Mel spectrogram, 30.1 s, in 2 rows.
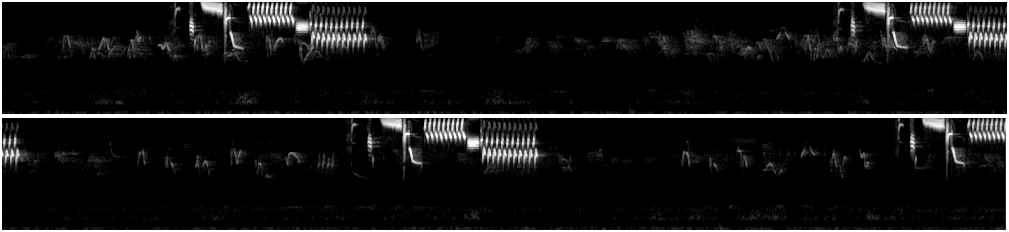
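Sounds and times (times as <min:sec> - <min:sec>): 
Bewick's wren song: 0:02.5 - 0:05.6, 0:12.5 - 0:15.4, 0:20.2 - 0:23.2, 0:28.5 - 0:30.1.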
